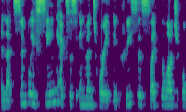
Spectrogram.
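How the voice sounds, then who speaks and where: With a Texas accent, a woman talks at a moderate pace and with lively intonation. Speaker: podcast co-host. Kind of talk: casual discussion.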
